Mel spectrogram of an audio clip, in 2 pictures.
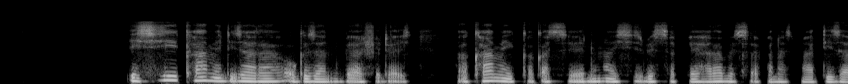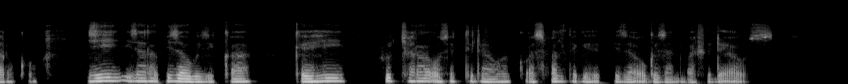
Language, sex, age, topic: Gamo, male, 18-24, government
